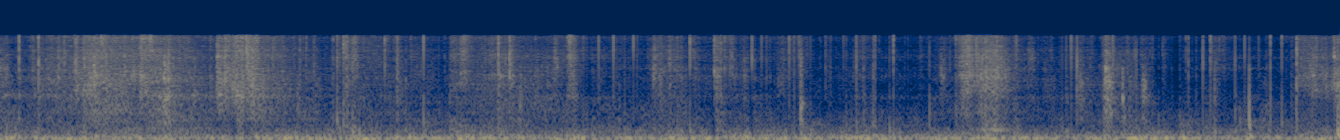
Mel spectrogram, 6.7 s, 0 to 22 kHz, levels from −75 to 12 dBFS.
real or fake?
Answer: fake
